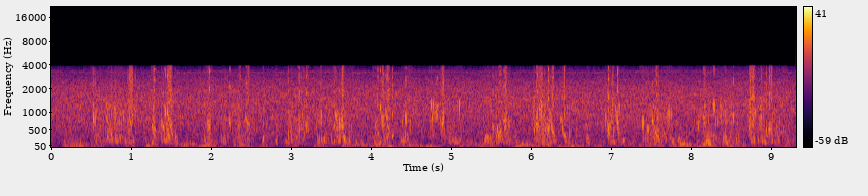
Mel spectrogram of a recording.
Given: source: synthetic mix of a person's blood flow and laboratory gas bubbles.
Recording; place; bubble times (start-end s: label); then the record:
Doppler ultrasound of blood flow; precordium
0.50-1.62 s: bubbles
1.90-2.06 s: bubbles
2.11-2.58 s: bubbles
2.62-2.72 s: bubbles
2.79-2.88 s: bubbles
2.91-3.25 s: bubbles
3.28-3.80 s: bubbles
4.01-4.54 s: bubbles
4.71-5.16 s: bubbles
5.39-5.77 s: bubbles
6.00-6.60 s: bubbles
6.68-6.82 s: bubbles
6.90-7.21 s: bubbles
7.36-7.99 s: bubbles
8.07-8.65 s: bubbles
8.69-9.25 s: bubbles
From the record:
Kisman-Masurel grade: 333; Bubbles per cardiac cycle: rolling drumbeat, 9 or more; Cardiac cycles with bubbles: 50 to 99%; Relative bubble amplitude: loud (0.450 to 0.775); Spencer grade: 3 (all of the cardiac periods contain showers or single bubble signals, but not dominating or overriding the cardiac motion signals); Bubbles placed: anywhere in the cardiac cycle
